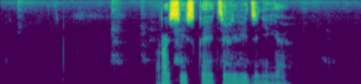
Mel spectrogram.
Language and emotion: Russian, neutral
